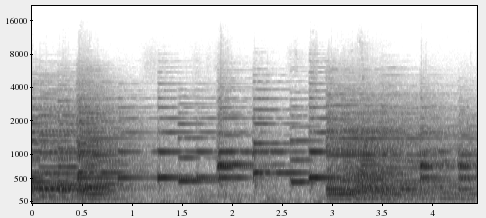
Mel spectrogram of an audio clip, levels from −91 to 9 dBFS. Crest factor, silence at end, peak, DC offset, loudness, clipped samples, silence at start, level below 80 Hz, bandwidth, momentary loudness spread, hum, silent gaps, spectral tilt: 12 dB; 0 s; 0 dBFS; under 0.1%; -12 LUFS; under 0.1%; 0 s; -38 dBFS; 6.6 kHz; 6 LU; none; none; -8.5 dB/octave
